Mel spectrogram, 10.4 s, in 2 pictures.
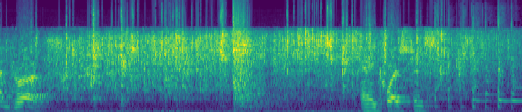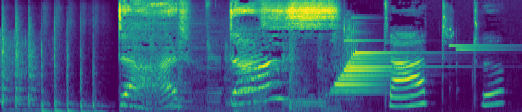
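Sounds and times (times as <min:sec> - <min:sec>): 
speech: 0:00.0 - 0:01.3, 0:03.6 - 0:05.2, 0:06.4 - 0:10.4
egg sizzling in hot oil in a frying pan: 0:00.0 - 0:06.0.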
